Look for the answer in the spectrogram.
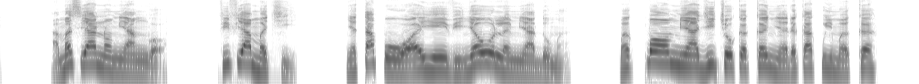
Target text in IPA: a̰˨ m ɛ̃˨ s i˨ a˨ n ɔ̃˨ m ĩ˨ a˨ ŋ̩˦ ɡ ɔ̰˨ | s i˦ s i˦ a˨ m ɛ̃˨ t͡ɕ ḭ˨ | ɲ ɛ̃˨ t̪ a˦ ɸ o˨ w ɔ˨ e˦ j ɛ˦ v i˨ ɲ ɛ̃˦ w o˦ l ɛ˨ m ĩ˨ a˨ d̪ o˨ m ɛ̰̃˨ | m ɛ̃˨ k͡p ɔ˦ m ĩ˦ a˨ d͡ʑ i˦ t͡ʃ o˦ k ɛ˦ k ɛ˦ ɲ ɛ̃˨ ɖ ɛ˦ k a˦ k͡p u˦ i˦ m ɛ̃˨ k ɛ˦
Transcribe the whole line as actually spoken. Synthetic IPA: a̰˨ m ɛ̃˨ s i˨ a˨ n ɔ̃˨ m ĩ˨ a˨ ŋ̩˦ ɡ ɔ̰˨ | f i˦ f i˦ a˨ m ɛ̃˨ t͡ɕ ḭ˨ | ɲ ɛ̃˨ t̪ a˦ ɸ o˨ w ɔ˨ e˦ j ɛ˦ v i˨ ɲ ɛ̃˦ w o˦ l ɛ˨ m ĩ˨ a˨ d̪ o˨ m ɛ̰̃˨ | m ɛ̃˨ k͡p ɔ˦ m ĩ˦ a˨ d͡ʑ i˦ t͡ʃ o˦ k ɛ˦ k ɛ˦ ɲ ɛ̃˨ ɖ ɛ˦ k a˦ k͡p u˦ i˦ m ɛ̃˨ k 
